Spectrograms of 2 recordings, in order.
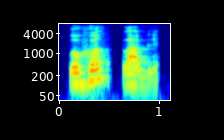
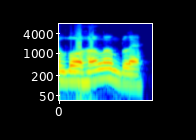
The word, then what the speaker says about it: Lorran Lamblet: Se pronuncia Laurent Lamblé.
